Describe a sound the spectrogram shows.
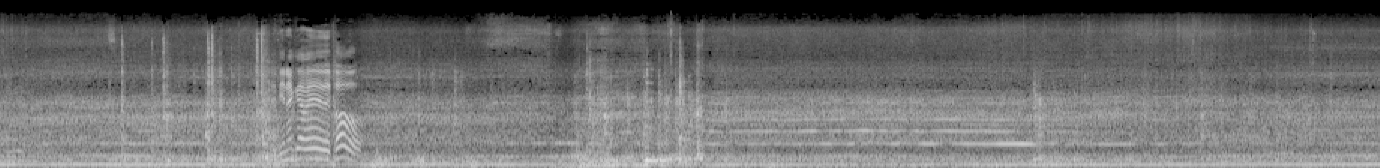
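Dirt and clods tumble from an excavator bucket.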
